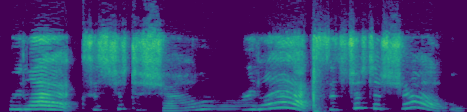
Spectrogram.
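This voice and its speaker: A woman playing a frazzled, nervous amateur theater director in a web comedy, halting and anxious. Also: very high voice, big pitch swings, bright, forceful tone, a little hiss or hum, heavily acted. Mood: dazed, anxious. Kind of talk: comedic web series acting.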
